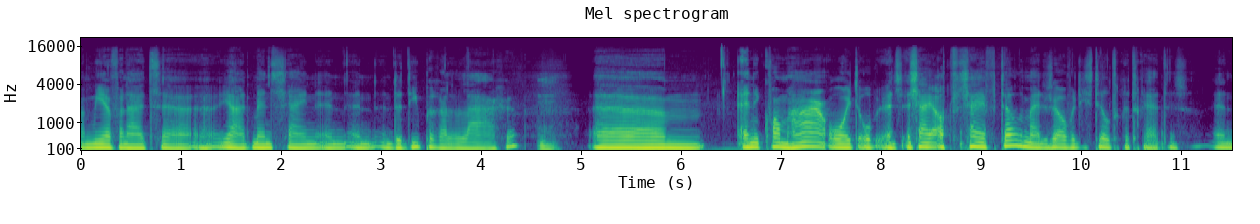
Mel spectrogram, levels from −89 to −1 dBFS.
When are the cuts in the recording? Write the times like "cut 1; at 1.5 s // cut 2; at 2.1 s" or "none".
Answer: cut 1; at 4.4 s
